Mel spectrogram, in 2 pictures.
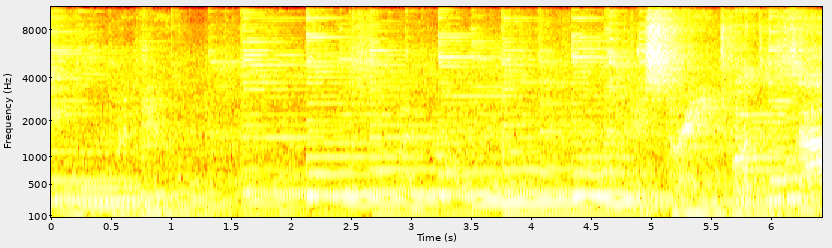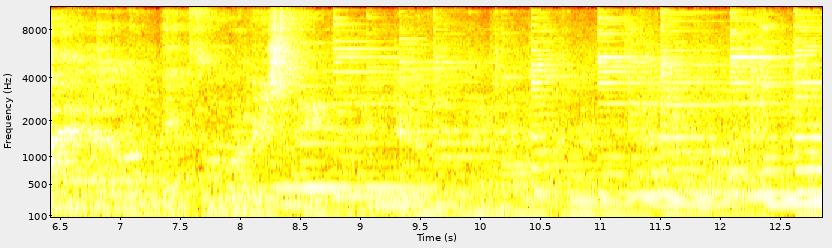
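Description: Acoustic guitar strummed in steady chords, played live through a PA, with a man singing a line about halfway through.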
